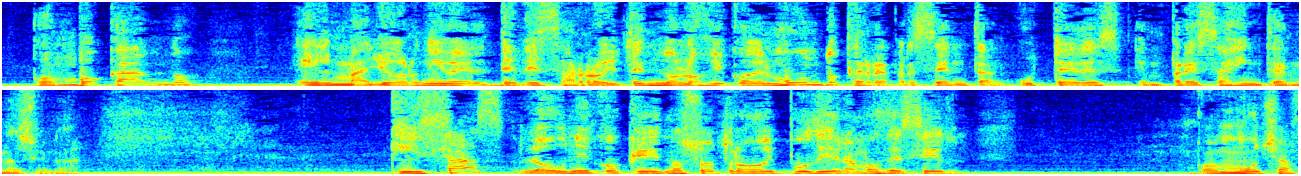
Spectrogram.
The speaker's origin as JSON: {"language": "Spanish", "town": "Caracas", "region": "Capital District", "country": "Venezuela", "tie": "born or raised there", "said": "Yo crecí en medio de una comunidad italiana bastante grande, donde yo nací y me crié aquí en Caracas. Bueno, en el edificio, aún allí está el edificio San Pedro, ¿no? Allí en cada piso vivía una familia italiana."}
